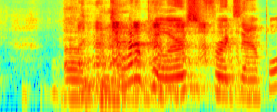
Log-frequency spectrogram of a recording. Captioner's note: laughter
